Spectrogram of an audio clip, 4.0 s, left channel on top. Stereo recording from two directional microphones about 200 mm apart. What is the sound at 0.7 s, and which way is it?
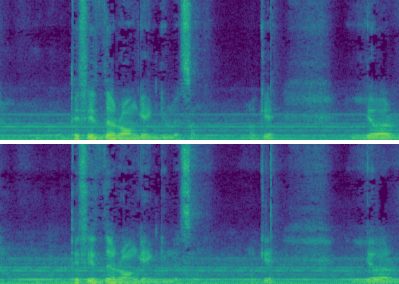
Speech, 45° left (ahead or behind).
